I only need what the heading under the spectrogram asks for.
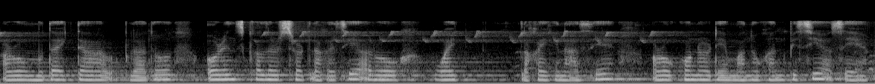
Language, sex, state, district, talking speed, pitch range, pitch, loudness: Nagamese, female, Nagaland, Dimapur, 145 wpm, 205-220 Hz, 210 Hz, -22 LUFS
